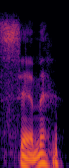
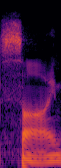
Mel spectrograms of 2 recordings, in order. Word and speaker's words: sine: okay so the first one is called we pronounce this not sin okay uh somebody you're like it's a sin to do math no no no this is called sign right and actually we spell out the full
